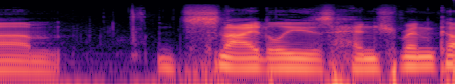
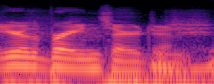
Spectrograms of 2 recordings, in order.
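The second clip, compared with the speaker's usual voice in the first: ordinary talk, nothing marked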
